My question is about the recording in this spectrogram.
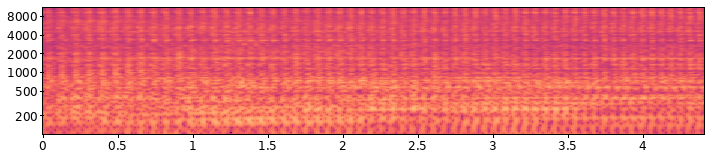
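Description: An old English-made model steam roller's live-steam engine running steadily, giving a rapid, even chuffing with steam hiss.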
